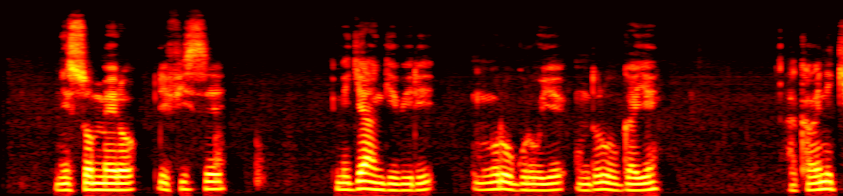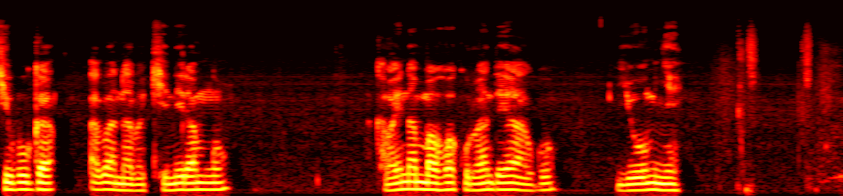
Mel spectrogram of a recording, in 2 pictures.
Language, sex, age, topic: Rundi, male, 25-35, education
